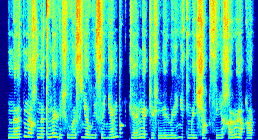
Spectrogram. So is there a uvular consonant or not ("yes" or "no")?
yes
